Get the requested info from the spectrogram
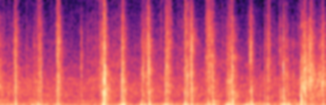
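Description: A tarot deck being shuffled and handled by hand: a quiet, irregular run of quick card flicks and taps.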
